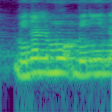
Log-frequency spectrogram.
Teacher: यहाँ पर हमज़ा साकिना है, झटका लगेगा।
